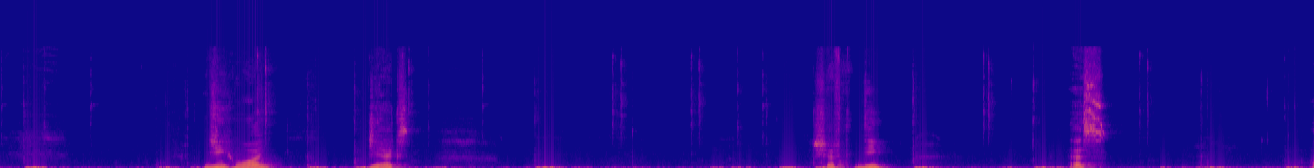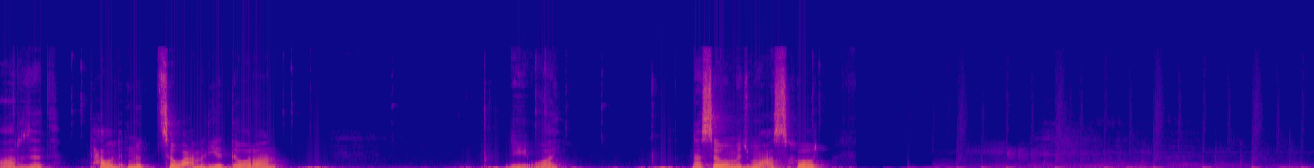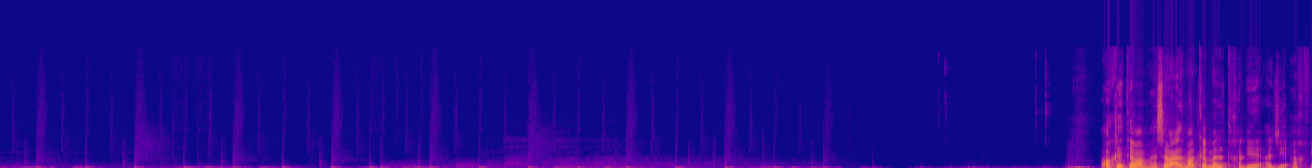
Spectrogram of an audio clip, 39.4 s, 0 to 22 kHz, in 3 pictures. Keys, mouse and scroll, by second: 0.4 Tab, 0.5-0.9 middle drag, 1.6 g, 1.9 y, 2.6 click, 3.1 g, 3.5 x, 4.0-4.4 drag, 4.4-4.9 middle drag, 5.4 `, 6.2 click, 7.4 shift+middle click, 8.2 shift+d, 9.3 x, 9.9-10.4 drag, 10.4 s, 12.0 r, 12.9 z, 13.9-14.3 drag, 14.5 shift+middle click, 15.4 g, 16.4-17.0 middle drag, 18.0 y, 18.9 middle drag, 19.8 `, 20.4 shift+middle click, 21.3-21.7 drag, 21.9-25.9 typing, 22.3 middle click, 22.8 click, 23.8 middle click, 24.5 shift+middle click, 24.9 Tab, 25.5 Tab, 26.5 middle drag, 26.9 middle drag, 27.2-28.8 typing, 28.5 shift+middle click, 29.3 middle drag, 29.9 `, 30.2 g, 30.3 x, 30.6 middle click, 30.9 middle click, 31.1 shift+middle drag, 31.3 shift+middle click, 32.2 g, 32.3 x, 32.8 middle drag, 33.1 g, 33.2 y, 33.5 middle drag, 33.9-34.7 middle drag, 34.8 `, 35.0 shift+middle click, 35.7-36.5 drag, 36.7 click, 38.1-39.4 drag.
